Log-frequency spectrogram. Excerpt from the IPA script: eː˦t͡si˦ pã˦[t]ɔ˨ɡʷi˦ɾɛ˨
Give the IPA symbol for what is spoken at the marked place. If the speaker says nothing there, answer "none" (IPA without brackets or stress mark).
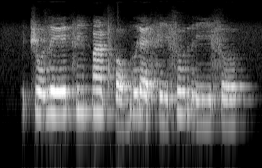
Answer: tʰ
